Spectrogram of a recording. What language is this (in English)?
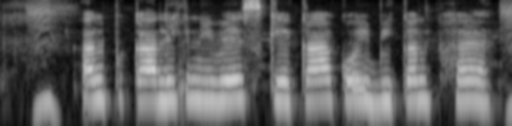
Magahi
